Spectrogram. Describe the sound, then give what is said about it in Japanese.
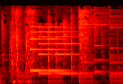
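A doorbell rings out a quick series of bright ding-dong chimes, the tones overlapping and ringing clearly, with no talking. “ピンポンピンポンこうかな”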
